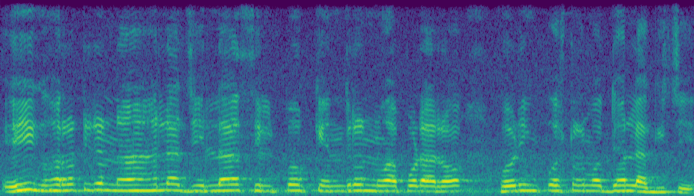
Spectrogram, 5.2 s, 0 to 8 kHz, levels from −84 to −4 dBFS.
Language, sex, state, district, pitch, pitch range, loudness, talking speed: Odia, male, Odisha, Nuapada, 225 Hz, 215-235 Hz, -14 LUFS, 150 wpm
